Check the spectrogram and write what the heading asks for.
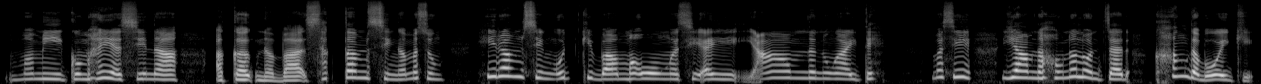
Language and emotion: Manipuri, disgusted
